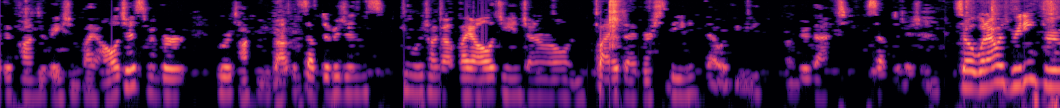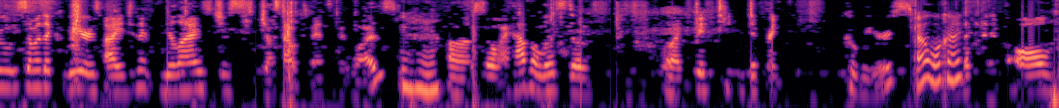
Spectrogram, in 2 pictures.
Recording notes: those audio issues we mentioned last time, continued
